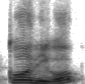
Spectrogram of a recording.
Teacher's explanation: ortográfico es el acento llamado tilde por ejemplo la palabra código nosotros vemos que la sílaba tónica es co y que se le ha puesto una pequeña rayita oblicua un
